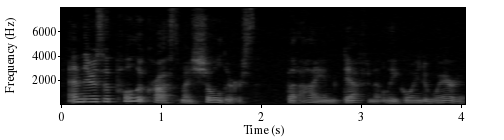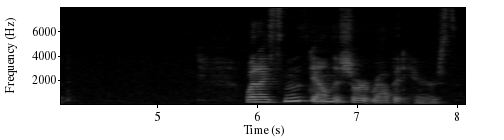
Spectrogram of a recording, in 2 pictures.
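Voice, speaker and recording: A woman's voice: sits low, vocal fry, low-quality recording. A woman reading a children's story aloud as its author, in scripted first-person narration.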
